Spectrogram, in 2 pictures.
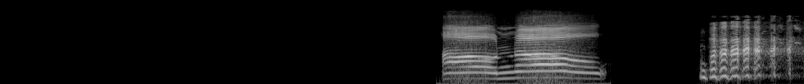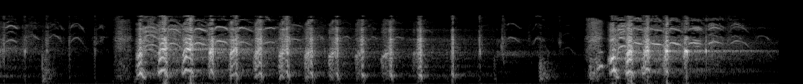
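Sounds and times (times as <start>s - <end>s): high-pitched laughter: 7.0s - 15.8s.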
